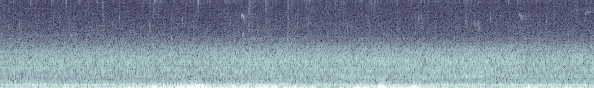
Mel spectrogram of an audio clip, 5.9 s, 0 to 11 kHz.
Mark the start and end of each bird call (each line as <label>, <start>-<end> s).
Eastern Phoebe (Sayornis phoebe), 2.3-2.6 s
